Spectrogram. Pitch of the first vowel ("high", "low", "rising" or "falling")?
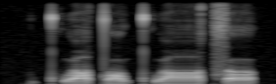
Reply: high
